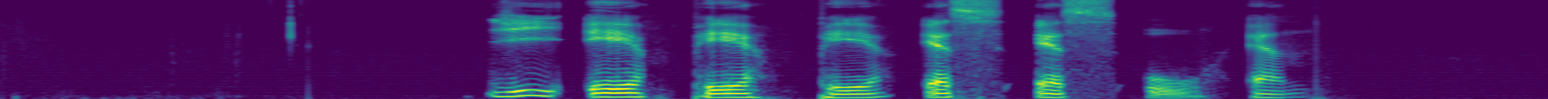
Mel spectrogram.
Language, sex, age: Swedish, male, 32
